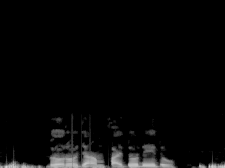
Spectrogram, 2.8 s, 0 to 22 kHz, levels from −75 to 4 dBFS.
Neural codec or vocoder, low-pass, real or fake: none; 7.2 kHz; real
